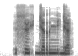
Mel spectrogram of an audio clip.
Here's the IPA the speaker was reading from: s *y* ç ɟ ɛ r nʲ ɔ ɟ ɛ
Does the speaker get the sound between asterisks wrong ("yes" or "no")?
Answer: no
